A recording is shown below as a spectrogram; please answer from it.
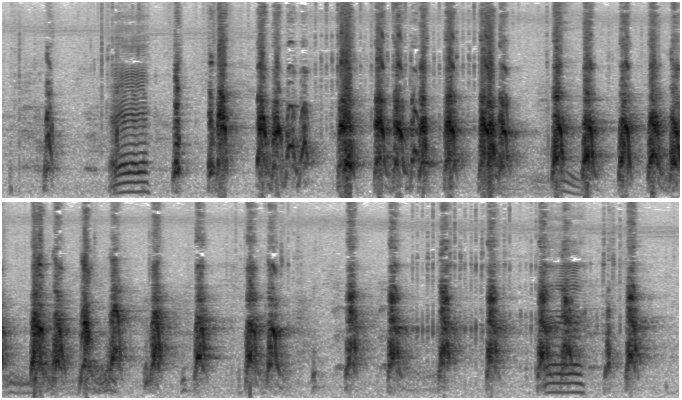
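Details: A Jindo dog and a Baduk dog greet a guest in a house's front yard in a mountain village near Jeonju, Korea, with a fast, steady series of sharp, loud yaps.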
